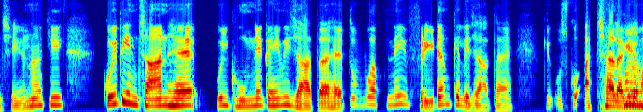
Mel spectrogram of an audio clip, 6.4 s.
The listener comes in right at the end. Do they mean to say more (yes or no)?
yes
